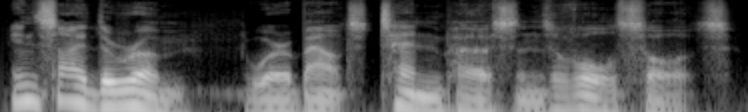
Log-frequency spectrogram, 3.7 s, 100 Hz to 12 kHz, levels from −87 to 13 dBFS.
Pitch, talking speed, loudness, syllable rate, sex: 100 Hz, 160 wpm, -18 LUFS, 4.5 syllables/s, male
